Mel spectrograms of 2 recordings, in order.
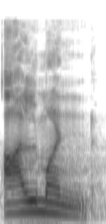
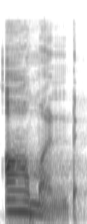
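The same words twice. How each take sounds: First: The L sound is pronounced in the word. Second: The L sound is left out of the word. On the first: The speaker calls it wrong. "It's not almond" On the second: The speaker calls it right. "इसमें L जो है वो silent है"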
